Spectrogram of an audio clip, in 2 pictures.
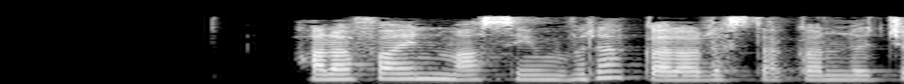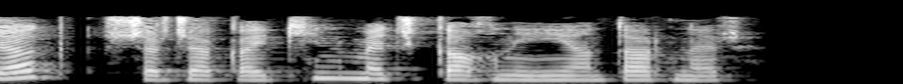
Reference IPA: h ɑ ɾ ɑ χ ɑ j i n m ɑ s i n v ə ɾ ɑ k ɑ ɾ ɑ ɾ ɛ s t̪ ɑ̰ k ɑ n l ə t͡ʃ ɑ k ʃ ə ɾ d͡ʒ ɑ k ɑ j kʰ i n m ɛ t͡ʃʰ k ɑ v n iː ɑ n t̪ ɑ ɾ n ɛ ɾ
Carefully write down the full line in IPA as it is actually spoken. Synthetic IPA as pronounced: h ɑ ɾ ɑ f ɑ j i n m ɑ s i n v ə ɾ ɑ k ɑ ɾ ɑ ɾ ɛ s t̪ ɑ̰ k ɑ n l ə t͡ʃ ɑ k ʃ ə ɾ d͡ʒ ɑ k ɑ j kʰ i n m ɛ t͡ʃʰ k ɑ ʁ n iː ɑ n t̪ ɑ ɾ n ɛ ɾ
